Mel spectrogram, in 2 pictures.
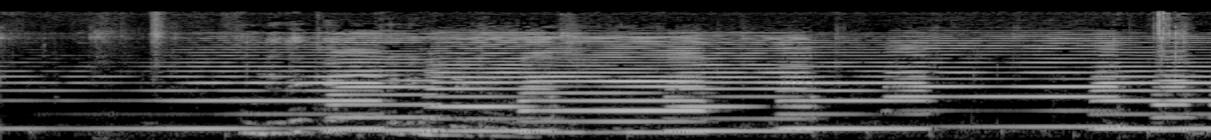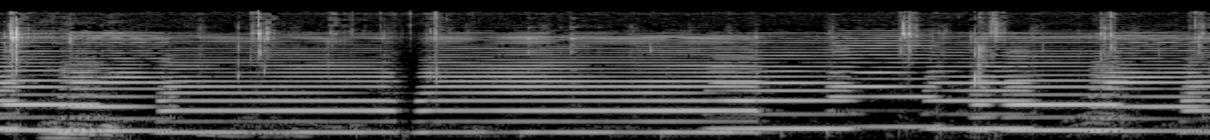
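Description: Hand-pumped harmonium playing a slow melody of held reed notes, stepping up and down one note at a time.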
